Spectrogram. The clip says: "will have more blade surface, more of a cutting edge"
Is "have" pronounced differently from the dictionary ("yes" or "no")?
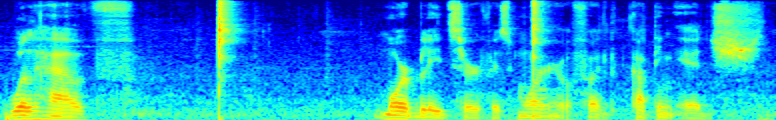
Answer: no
